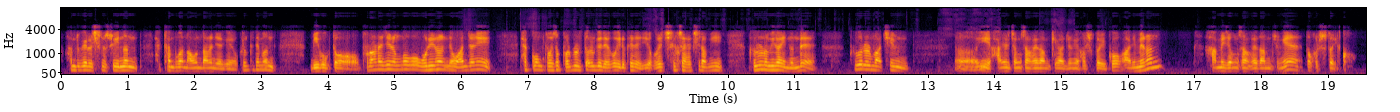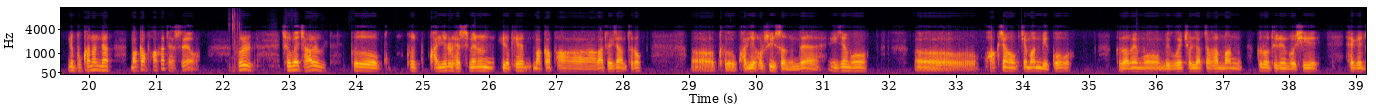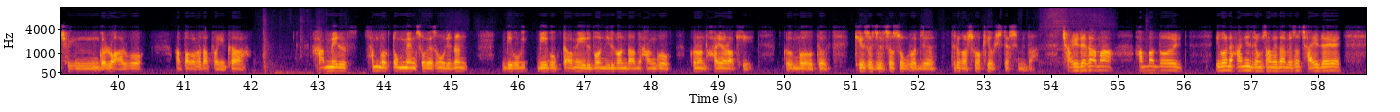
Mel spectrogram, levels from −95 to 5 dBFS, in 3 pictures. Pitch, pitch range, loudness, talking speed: 125 Hz, 110-145 Hz, -17 LUFS, 305 characters per minute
